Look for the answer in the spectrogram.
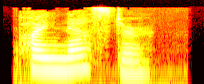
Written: pinaster

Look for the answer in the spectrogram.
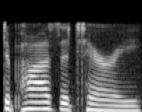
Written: depositary

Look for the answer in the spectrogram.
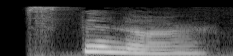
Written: spinar

